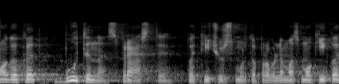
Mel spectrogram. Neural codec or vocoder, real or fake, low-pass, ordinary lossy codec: codec, 24 kHz, 3.1 kbps, DualCodec; fake; 7.2 kHz; Opus, 64 kbps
